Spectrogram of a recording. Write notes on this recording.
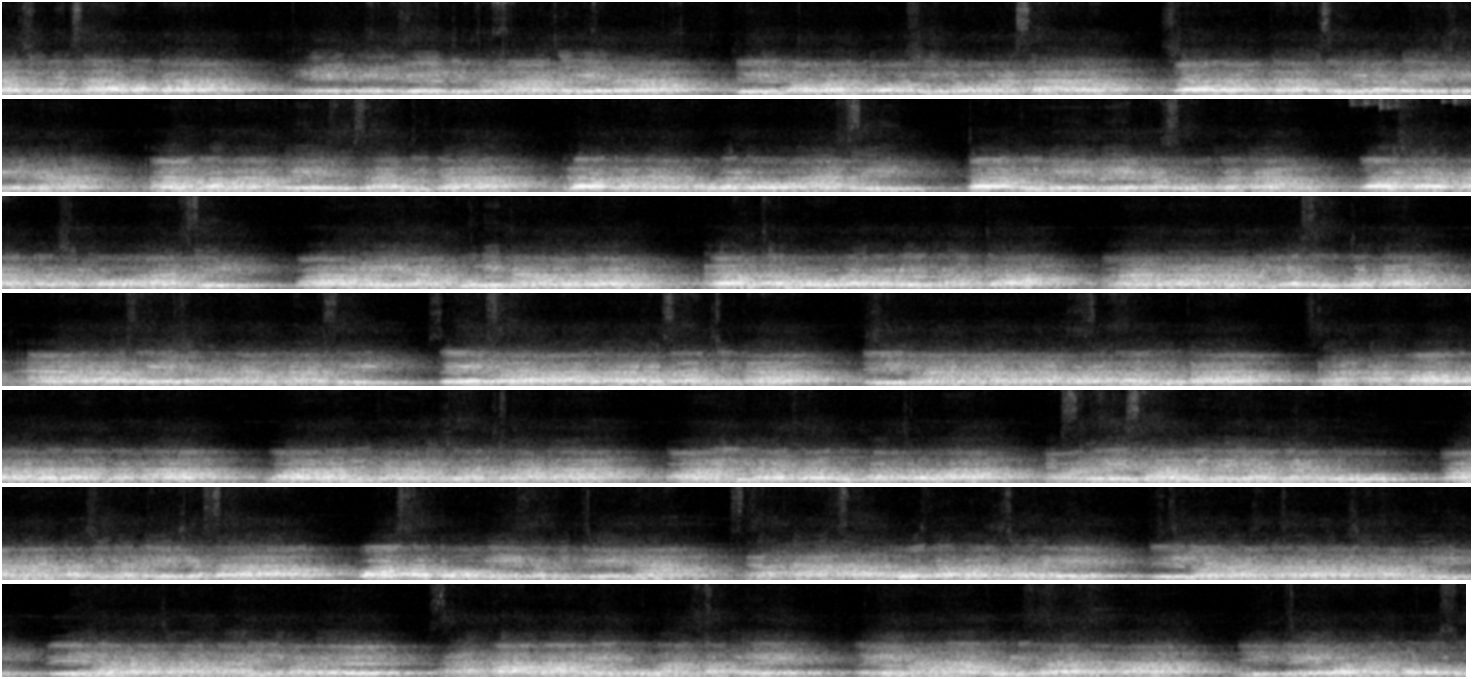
Bangkok, a ceremony in the Wat Suthat Temple.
